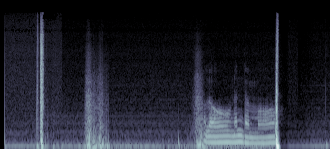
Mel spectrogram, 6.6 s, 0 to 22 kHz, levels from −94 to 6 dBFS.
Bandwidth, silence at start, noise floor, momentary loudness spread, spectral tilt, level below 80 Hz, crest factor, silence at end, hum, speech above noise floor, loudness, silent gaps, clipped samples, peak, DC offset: 16 kHz; 0.1 s; -53 dBFS; 29 LU; -5 dB/octave; -26 dBFS; 24 dB; 0.05 s; none; 35 dB; -23 LUFS; none; under 0.1%; 0 dBFS; under 0.1%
